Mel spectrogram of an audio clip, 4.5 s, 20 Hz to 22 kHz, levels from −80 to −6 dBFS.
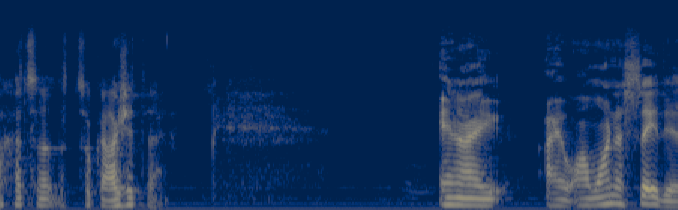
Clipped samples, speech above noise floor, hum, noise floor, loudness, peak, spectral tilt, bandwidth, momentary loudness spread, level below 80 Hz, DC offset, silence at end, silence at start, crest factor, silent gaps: under 0.1%; 30 dB; 50 Hz at -70 dBFS; -68 dBFS; -39 LUFS; -18 dBFS; -4.5 dB/octave; 15 kHz; 22 LU; -70 dBFS; under 0.1%; 0 s; 0 s; 22 dB; none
